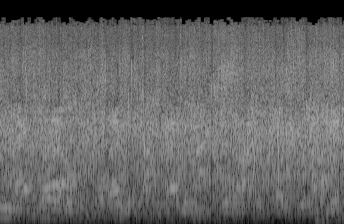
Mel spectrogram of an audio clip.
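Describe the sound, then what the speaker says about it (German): Church congregation applauding during a German-language worship service, a dense, steady wash of clapping filling the whole stretch with voices mixed in. "Dem Herrn einen großen Applaus."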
